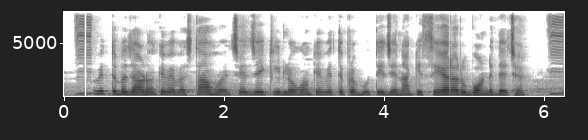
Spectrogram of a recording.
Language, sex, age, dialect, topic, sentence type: Maithili, female, 18-24, Angika, banking, statement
